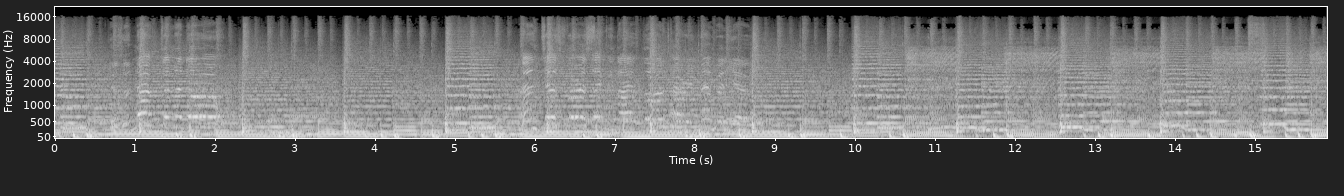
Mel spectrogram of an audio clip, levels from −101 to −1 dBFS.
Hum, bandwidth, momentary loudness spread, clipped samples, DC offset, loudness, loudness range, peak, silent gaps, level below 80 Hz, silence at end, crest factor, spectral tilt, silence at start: none; 17 kHz; 3 LU; under 0.1%; under 0.1%; -15 LUFS; 1 LU; 0 dBFS; none; -22 dBFS; 0 s; 14 dB; -5 dB/octave; 0 s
